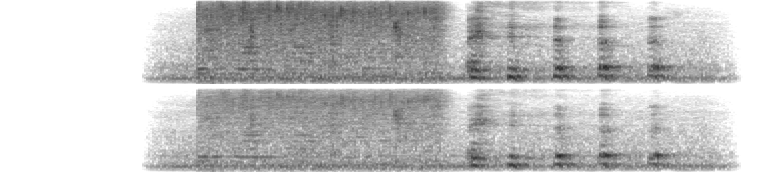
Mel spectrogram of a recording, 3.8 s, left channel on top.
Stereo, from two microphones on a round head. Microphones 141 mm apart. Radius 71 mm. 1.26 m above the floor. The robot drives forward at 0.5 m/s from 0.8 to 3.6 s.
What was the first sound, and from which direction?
Frying, 30° left (ahead or behind).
